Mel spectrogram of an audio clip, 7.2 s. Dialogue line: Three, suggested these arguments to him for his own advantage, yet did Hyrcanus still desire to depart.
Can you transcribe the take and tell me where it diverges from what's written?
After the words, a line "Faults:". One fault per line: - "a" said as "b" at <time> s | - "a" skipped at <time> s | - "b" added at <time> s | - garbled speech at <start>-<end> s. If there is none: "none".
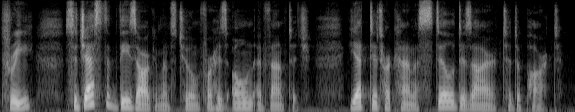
Three, suggested these arguments to him for his own advantage, yet did Hyrcanus still desire to depart.
Faults:
none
